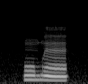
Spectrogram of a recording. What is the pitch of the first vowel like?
high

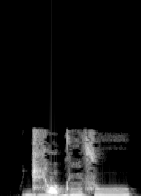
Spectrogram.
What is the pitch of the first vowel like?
falling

